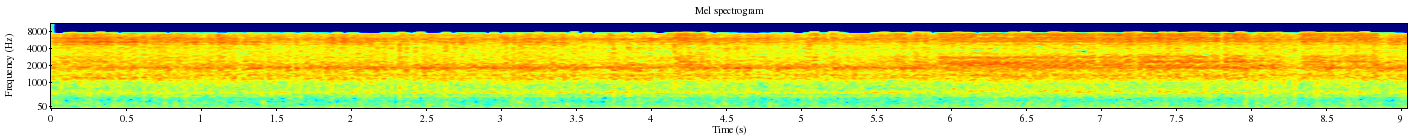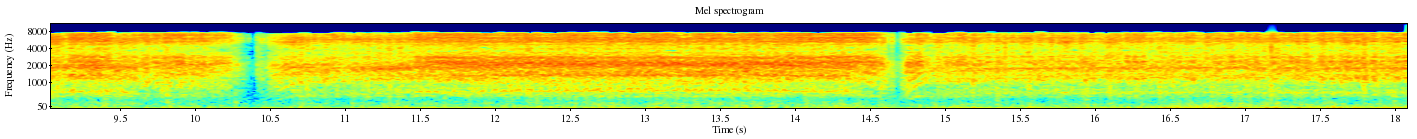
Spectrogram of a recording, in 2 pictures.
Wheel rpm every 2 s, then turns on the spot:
160, 160, 170, 160, 160, 90, 160, 130, 160.
none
